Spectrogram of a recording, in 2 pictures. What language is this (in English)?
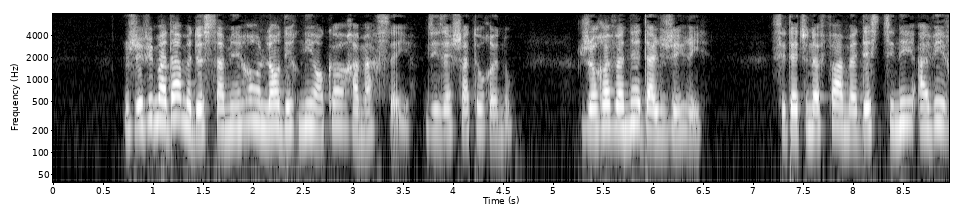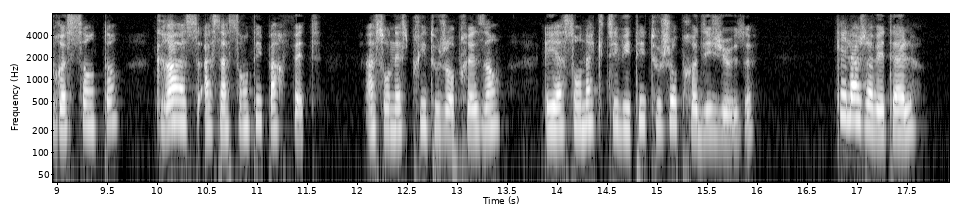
French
